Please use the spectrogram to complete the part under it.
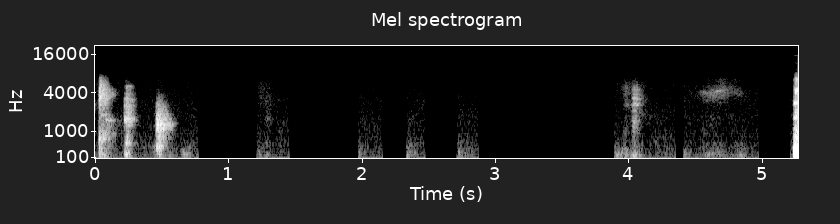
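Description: An older man speaks calmly and closely into a microphone, with pauses.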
